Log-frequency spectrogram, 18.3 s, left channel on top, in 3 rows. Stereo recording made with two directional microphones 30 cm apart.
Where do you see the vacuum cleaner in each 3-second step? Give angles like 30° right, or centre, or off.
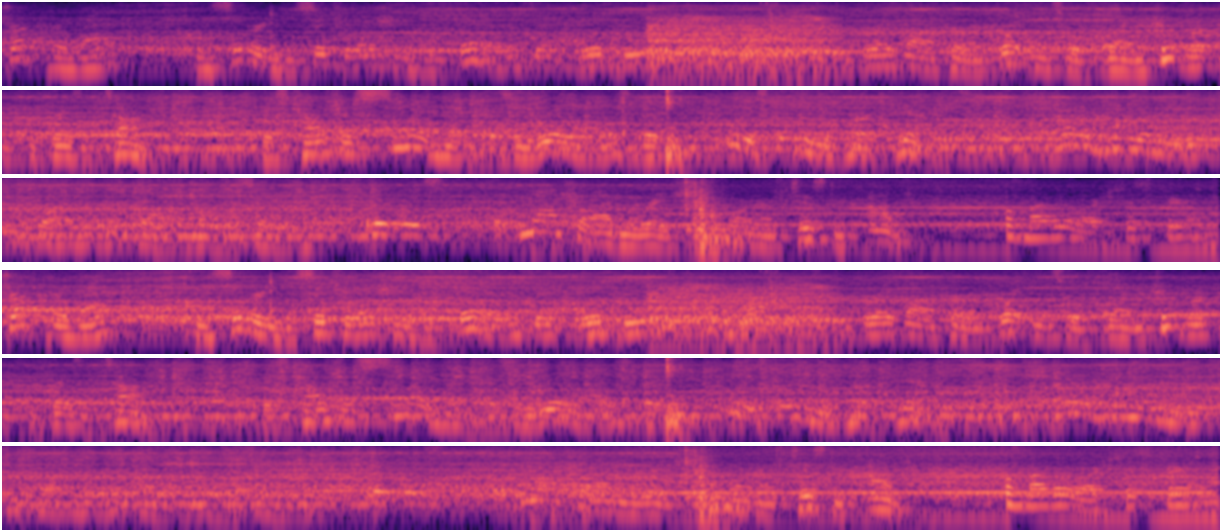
50° right, centre, 30° left, 20° left, 10° right, 50° right.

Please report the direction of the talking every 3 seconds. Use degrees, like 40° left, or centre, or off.
40° right, 10° right, 20° left, 40° left, 30° left, 10° right.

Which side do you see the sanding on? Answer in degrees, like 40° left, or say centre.
centre.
